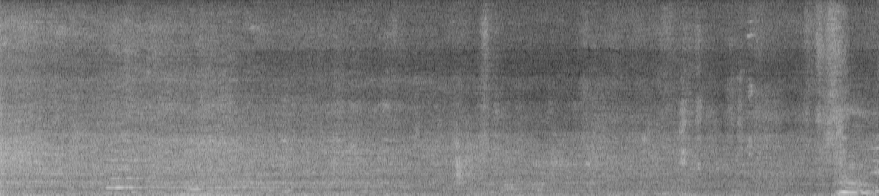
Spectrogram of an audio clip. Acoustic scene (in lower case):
residential area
